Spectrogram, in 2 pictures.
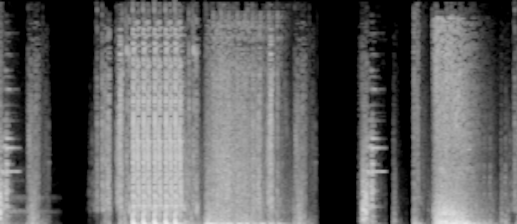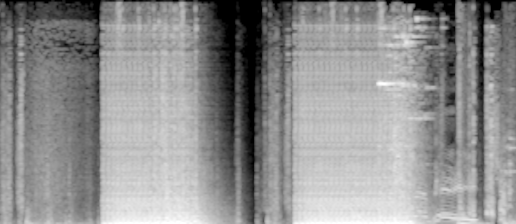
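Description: Footsteps run quickly over grass and then onto a hard floor.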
